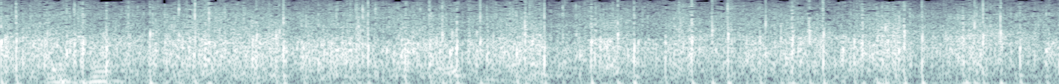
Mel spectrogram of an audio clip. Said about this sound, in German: Super, vielen Dank. Dankeschön. Applaus und die tollen Geräusche. Dankeschön.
